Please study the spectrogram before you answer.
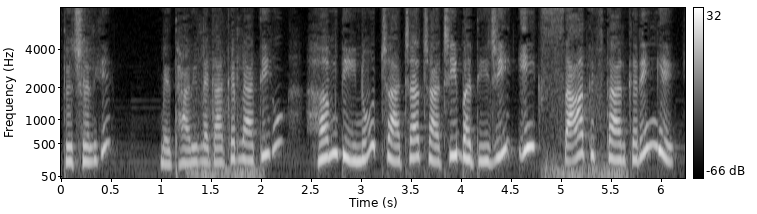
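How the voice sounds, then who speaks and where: A woman voicing a caring young woman of a family in a cartoon story, earnest and expressive. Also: high voice, measured pace, faint music behind, exaggerated voice. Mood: caring, insistent. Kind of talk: Hindi cartoon story voice acting.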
